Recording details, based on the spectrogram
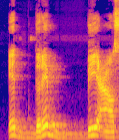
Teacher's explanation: ini digabungkan jadi satu menjadi dibacanya seperti ini jadinya idrib Bia yang tadinya dua ba sekarang dijadikan satu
